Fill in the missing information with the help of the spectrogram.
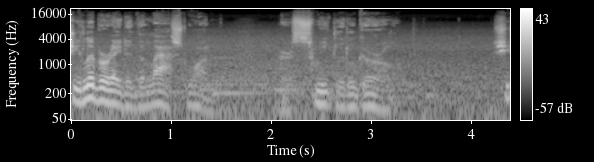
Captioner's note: voiceover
